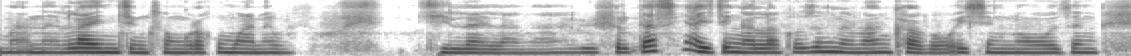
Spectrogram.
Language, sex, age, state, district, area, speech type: Bodo, female, 30-45, Assam, Udalguri, urban, spontaneous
